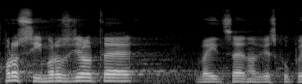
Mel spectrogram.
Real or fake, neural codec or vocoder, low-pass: fake; vocoder, 44.1 kHz, 128 mel bands every 512 samples, BigVGAN v2; 14.4 kHz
